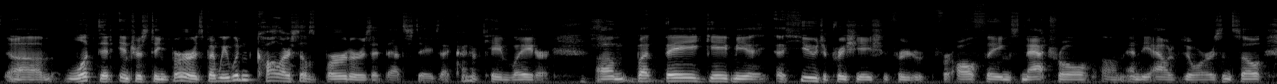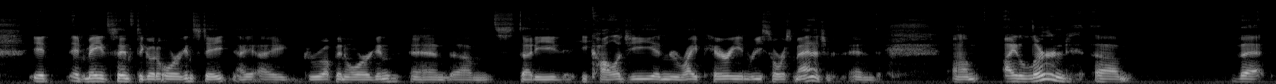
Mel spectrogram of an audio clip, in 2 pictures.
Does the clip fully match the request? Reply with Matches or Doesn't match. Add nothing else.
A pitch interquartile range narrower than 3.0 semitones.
Matches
